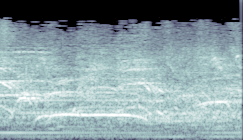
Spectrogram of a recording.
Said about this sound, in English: The crowd surge on the street to watch the car leave.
